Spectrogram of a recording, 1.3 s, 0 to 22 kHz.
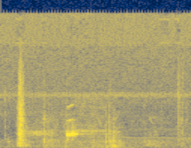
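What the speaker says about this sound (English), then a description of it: "To lock the car, press the indented area on the driver's side door handle" A 2025 Jaecoo J8 2.0 Turbo locks by keyless entry at the door handle, giving a few short mechanical clicks and a brief chirp, close by and quiet, with no voices.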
